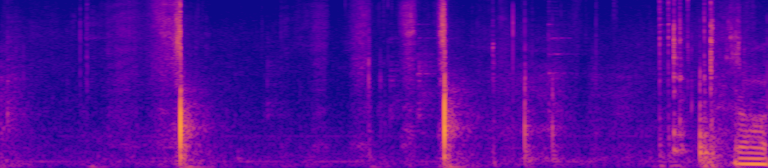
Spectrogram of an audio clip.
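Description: A knife cuts thin slices of pork jowl on a cutting board: a few sharp knocks of the blade against the board between softer scraping strokes, recorded close in a kitchen.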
